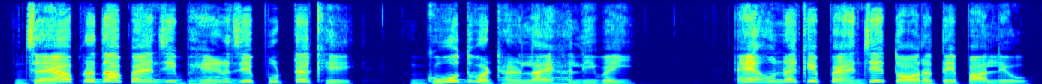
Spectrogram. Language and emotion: Sindhi, neutral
